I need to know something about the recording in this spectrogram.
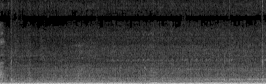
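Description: A car engine rumbles steadily from inside the car as it drives along.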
